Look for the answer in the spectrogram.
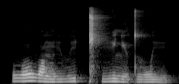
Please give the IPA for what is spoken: βoβɔ ŋiβi ǁʰilʲetʷi wi

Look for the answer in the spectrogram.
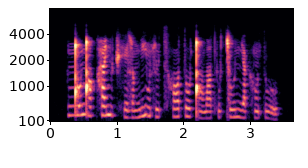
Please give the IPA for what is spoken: ŋ͡ǃoŋ͡ǃɔ qʰeɲʉt͡ʃʰeɮɔ ŋijũɬʉ t͡sʰɔ toǃɔ̃ðˤetʼu ǀuɲakʰõ tu

